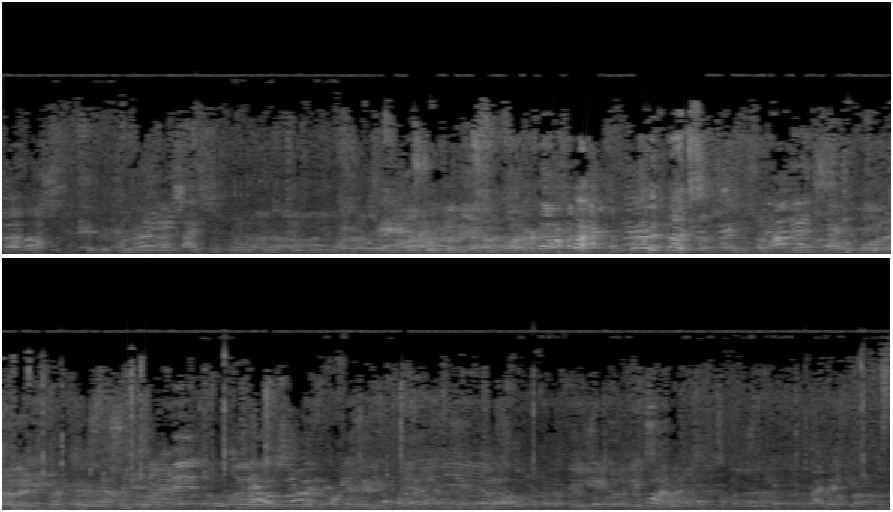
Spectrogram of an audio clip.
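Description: Several people talking over one another, the mixed chatter of a small group gathered in a hall, with some music underneath.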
